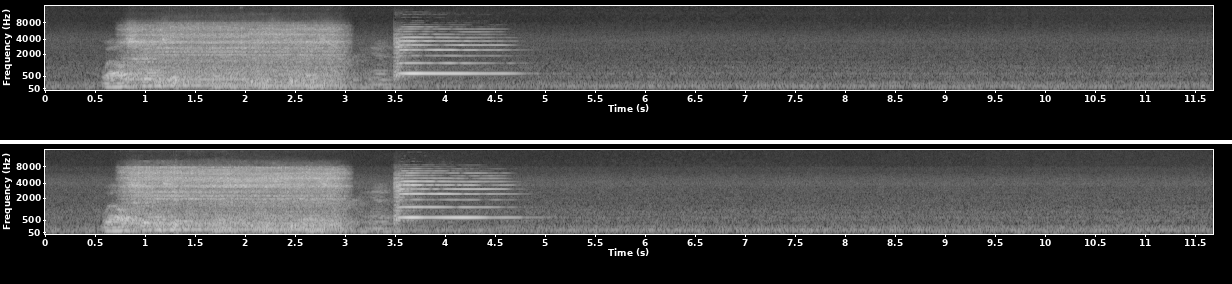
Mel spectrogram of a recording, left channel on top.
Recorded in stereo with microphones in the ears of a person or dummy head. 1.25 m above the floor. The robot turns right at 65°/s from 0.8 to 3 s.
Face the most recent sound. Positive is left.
turn(degrees=5)  # may be behind; listen again after turning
